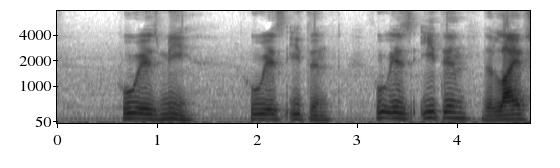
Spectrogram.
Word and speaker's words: Ethan: time saying my name pronouncing the th in my name i i always grew up saying eaten ethan i say quick but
